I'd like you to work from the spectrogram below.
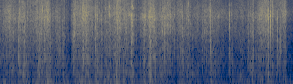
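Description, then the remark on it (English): Continuous crisp rustling of paper slips being shaken inside a fake straw cowboy hat to draw the name of a winner, fairly loud, with irregular crinkly bursts and no voices. “Can you hear the rustling? Yeah. That's a real genuine rustle.”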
